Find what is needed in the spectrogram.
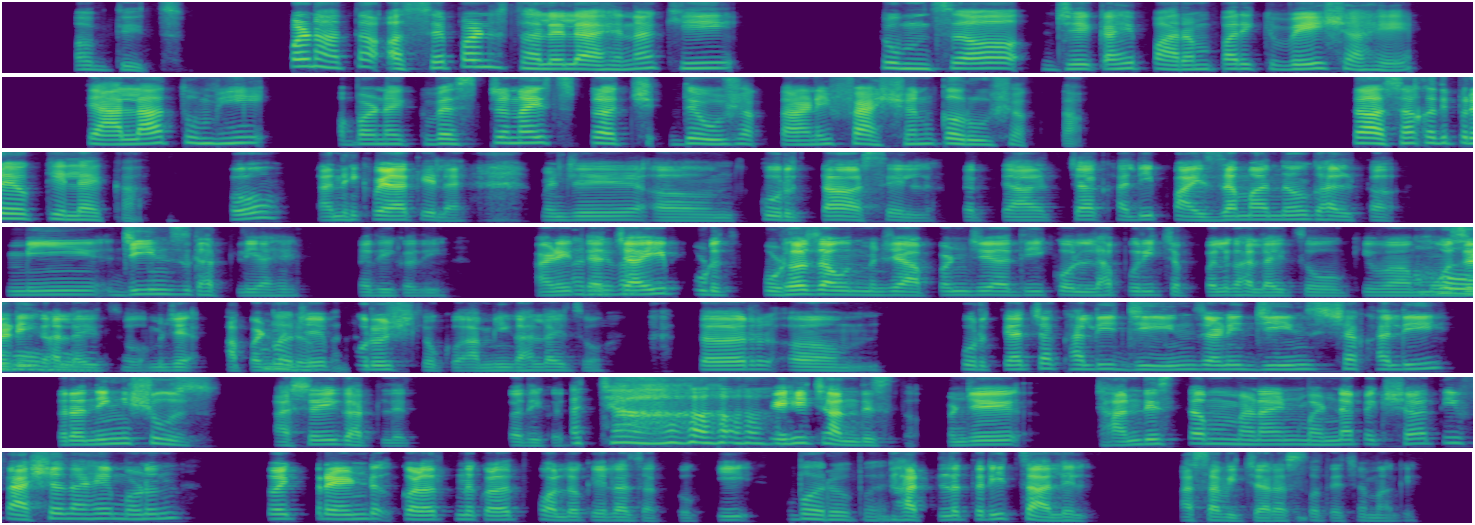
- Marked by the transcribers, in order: in English: "वेस्टर्नाइज्ड टच"; other background noise; laughing while speaking: "अनेक वेळा केला आहे"; laughing while speaking: "अच्छा"; chuckle; in English: "फॉलो"
- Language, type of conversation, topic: Marathi, podcast, फॅशनसाठी तुम्हाला प्रेरणा कुठून मिळते?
